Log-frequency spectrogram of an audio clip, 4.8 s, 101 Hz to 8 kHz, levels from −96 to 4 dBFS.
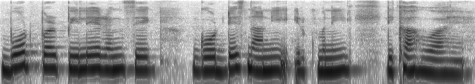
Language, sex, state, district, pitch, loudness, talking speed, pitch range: Hindi, female, Arunachal Pradesh, Lower Dibang Valley, 210 Hz, -12 LUFS, 140 wpm, 200-220 Hz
